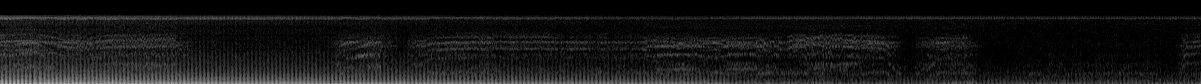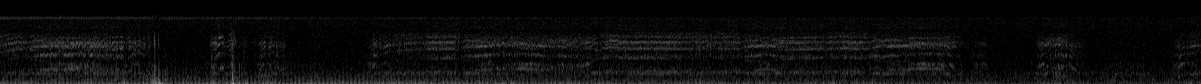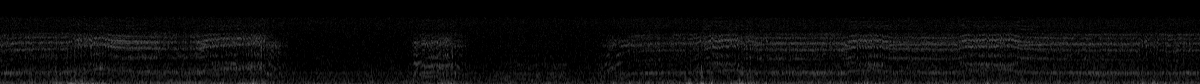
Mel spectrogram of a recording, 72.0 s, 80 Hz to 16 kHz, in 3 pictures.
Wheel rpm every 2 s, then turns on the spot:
170, 50, 20, 90, 160, 160, 160, 160, 90, 40, 30, 100, 150, 70, 40, 110, 160, 150, 160, 160, 150, 50, 40, 100, 160, 160, 40, 40, 40, 60, 150, 150, 150, 150, 150, 150.
18-22 28-30 44-46 52-54 56-58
